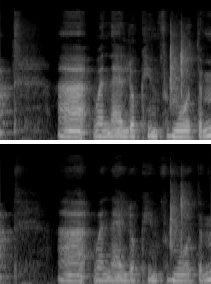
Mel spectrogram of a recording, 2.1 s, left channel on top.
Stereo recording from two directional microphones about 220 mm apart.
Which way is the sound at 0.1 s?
40° left (ahead or behind).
